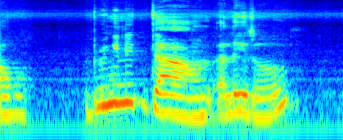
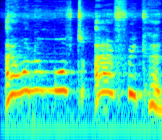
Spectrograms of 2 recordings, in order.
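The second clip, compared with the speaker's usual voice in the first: high, fast, giddy rush; fast high excited gush; 12 semitones higher, much faster than usual. Real, not acted. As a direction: rattle it off fast, can't contain it. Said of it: "let me calm myself down".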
